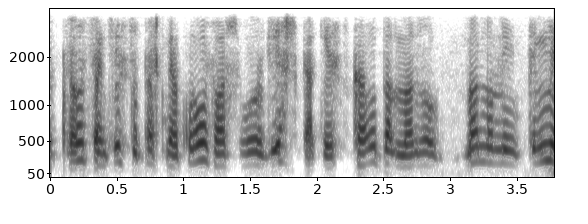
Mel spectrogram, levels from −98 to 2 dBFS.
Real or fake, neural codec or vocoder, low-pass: fake; codec, 16 kHz in and 24 kHz out, 1.1 kbps, FireRedTTS-2 codec; 3.6 kHz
